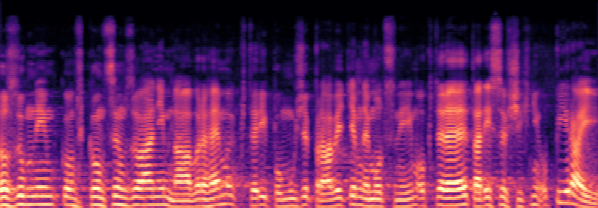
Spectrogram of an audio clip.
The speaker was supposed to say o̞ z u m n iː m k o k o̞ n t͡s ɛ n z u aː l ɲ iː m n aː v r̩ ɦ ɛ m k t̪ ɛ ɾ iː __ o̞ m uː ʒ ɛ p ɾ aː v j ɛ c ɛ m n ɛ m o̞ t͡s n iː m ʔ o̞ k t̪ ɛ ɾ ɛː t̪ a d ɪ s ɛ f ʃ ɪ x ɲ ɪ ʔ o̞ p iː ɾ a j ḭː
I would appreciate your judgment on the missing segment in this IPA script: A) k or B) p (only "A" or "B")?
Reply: B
